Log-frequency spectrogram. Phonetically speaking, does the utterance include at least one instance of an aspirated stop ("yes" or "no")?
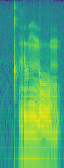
yes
